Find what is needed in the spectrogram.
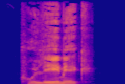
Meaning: polemics
- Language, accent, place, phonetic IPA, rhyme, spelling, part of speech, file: German, Germany, Berlin, [poˈleːmɪk], -eːmɪk, Polemik, noun, De-Polemik.ogg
